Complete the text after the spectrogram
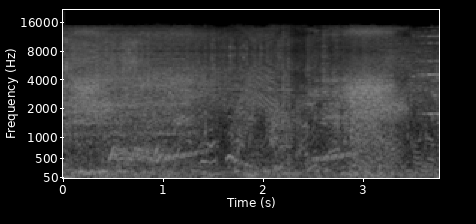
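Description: Magic blasts and hits crash loudly.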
